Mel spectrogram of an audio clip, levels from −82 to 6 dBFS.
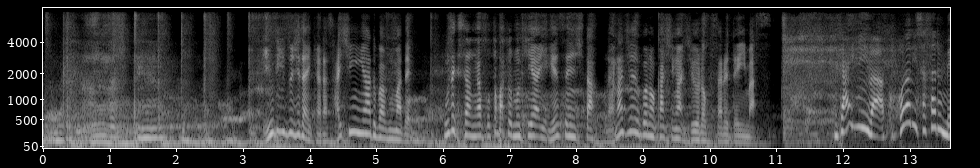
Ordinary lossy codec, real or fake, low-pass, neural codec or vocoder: none; fake; 7.2 kHz; codec, 24 kHz, 1.2 kbps, DualCodec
